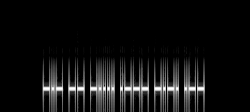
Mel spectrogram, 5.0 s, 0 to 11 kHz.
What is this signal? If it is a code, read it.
Morse code, heard as a keyed tone, about 28 wpm, 700 Hz. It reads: KM6JCW
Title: USA Call Signs 28wpm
